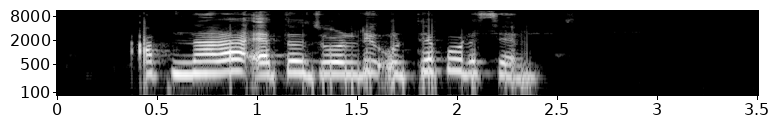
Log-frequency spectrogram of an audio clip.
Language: Bangla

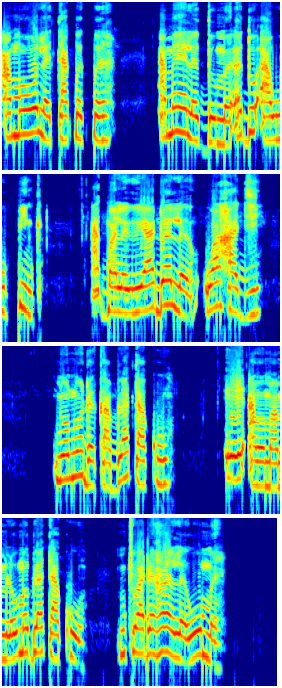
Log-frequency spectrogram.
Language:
Ewe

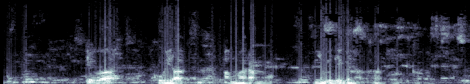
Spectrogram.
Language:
Kinyarwanda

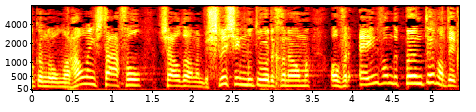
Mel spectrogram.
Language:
Dutch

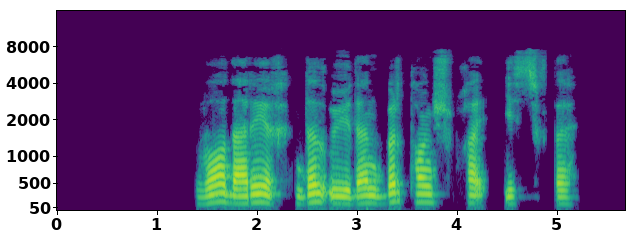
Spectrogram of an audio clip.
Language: Uzbek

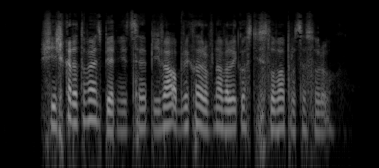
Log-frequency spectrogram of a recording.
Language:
Czech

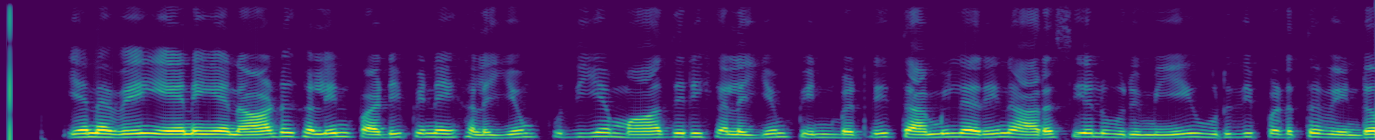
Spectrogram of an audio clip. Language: Tamil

